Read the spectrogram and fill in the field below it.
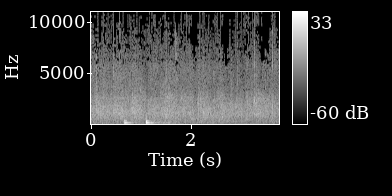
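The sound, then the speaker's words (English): A church audience claps hands to the Lord in steady applause for a few seconds, broad and rustling, with two sharp low thuds punctuating the start. “If you believe that, clap your hands to the Lord.”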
